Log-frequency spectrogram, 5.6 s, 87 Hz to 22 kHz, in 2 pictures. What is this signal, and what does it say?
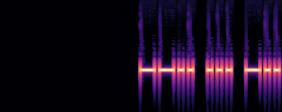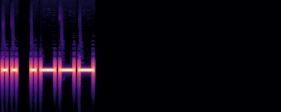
Morse code, heard as a keyed tone, about 25 wpm, 700 Hz. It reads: ZS6J
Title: DXCC-100 Call Signs - 4 Characters - 25wpm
